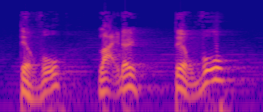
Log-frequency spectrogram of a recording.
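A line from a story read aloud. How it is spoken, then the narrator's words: Loud shout. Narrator (Vietnamese): lớn tiếng quát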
